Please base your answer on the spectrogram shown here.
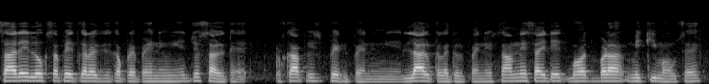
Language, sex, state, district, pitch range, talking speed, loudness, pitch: Hindi, male, West Bengal, Jhargram, 140-160 Hz, 280 wpm, -21 LUFS, 150 Hz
